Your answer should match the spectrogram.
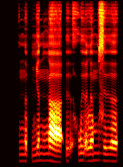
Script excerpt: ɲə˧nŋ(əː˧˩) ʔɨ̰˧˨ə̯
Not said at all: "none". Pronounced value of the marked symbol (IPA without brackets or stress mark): aː˧˩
